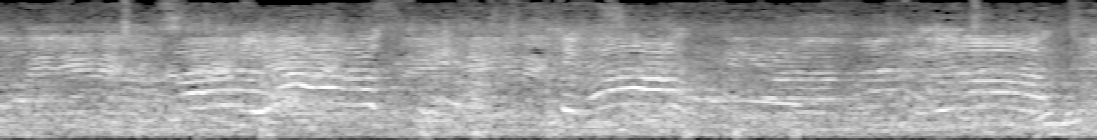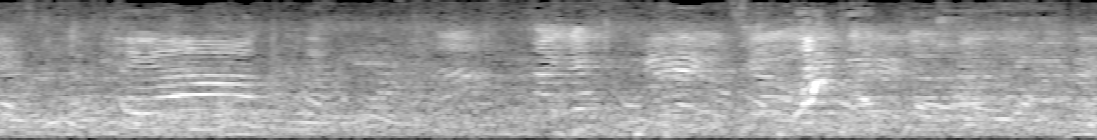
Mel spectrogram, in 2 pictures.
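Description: Young children's high-pitched chatter and calls as they play, with a brief sharp rising squeal near the end.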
